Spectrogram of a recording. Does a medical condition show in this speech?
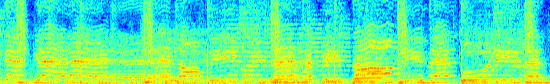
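No.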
